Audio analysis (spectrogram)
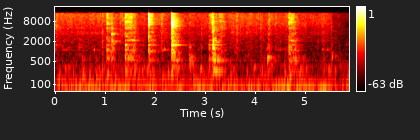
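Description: Takla leaf vegetable stirred in a pan on low heat: a spoon scrapes and clinks against the pan in irregular strokes over a soft, continuous sizzle, close and clear, with no talking.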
